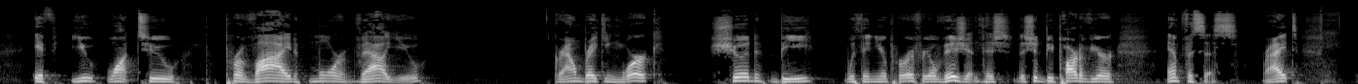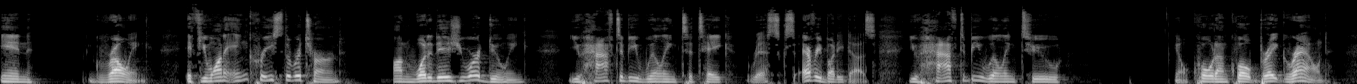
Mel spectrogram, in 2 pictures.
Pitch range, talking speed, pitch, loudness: 120-145 Hz, 135 wpm, 130 Hz, -19 LUFS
